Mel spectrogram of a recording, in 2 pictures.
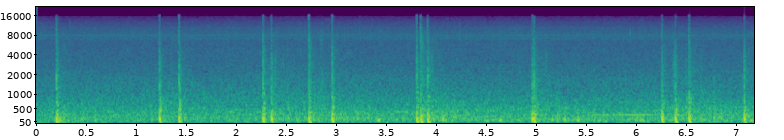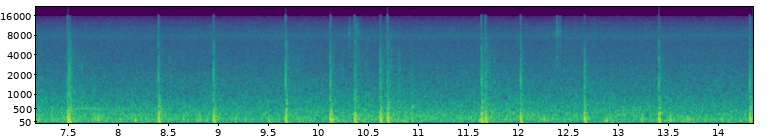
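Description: Fireworks bursting: a continuous run of sharp bangs at irregular intervals, a few a second, over a steady rumble, with one heavier bang about four seconds in.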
